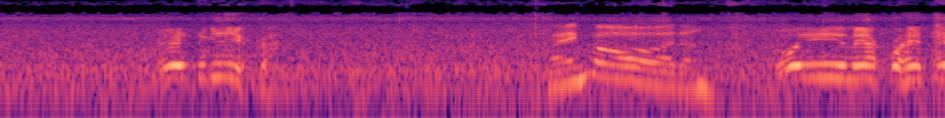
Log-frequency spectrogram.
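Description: An elderly man talks loudly across the water outdoors.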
